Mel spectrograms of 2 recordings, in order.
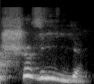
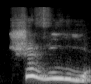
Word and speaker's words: cheville: O tornozelo é la cheville. Cheville. Esse I2LZ, a gente pronuncia assim, I. La cheville.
